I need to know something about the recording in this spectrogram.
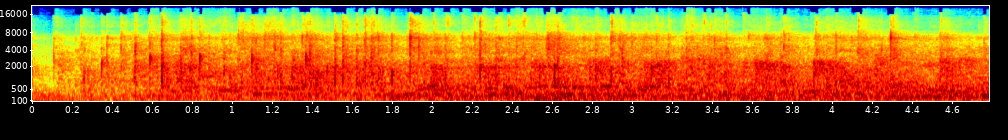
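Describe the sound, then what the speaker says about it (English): An audience in a keynote session for MBBS students claps for a student volunteer, steady dense applause filling the room at moderate loudness and holding evenly throughout. "Shall we clap for her?"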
